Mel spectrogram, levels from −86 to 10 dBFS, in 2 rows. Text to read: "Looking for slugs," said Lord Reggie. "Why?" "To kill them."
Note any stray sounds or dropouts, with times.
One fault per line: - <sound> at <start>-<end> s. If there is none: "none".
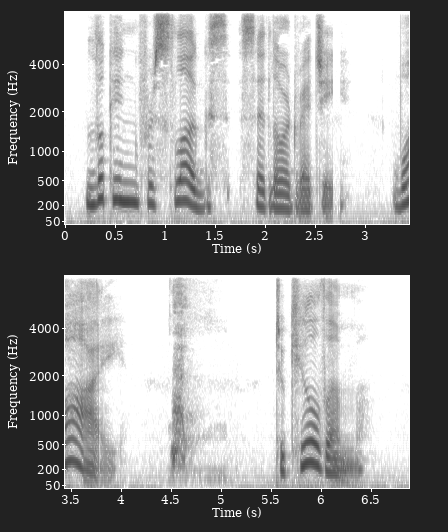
- dropout at 2.7-2.8 s
- bark at 4.5-5.1 s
